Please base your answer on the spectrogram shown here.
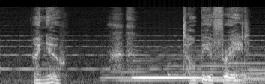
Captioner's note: gasps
